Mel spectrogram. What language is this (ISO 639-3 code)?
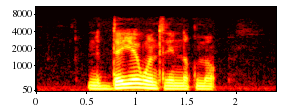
kab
